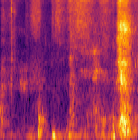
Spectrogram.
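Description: Mostly quiet, with faint handling of cardstock and craft scissors on a desk, and a short hiss a little before the end.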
